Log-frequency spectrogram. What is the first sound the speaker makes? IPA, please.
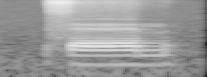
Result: s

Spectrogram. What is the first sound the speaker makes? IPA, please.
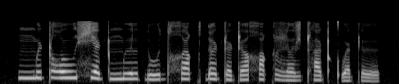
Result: ŋ͡m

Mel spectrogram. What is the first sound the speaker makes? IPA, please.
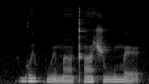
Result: ɡʷ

